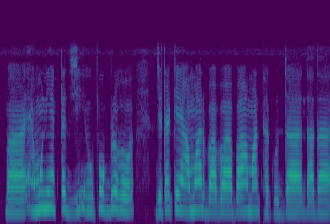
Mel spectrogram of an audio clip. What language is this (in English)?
Bangla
